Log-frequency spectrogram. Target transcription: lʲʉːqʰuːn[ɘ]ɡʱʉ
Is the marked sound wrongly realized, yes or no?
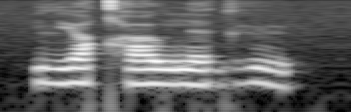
no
